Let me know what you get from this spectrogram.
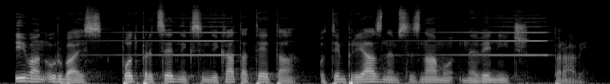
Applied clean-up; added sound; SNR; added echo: none; Bowed string instrument; 15 dB; none.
